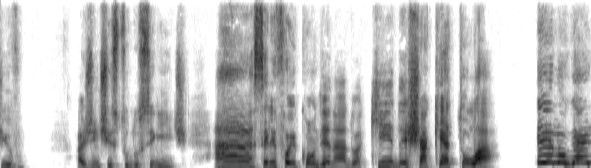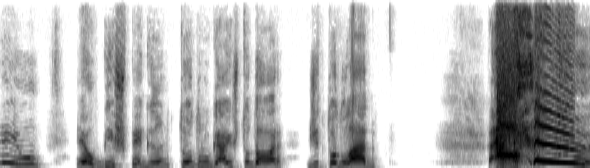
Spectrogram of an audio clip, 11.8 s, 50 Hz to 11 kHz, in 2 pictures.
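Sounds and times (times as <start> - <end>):
speech: 0.0 - 5.0, 5.6 - 9.8, 10.8 - 11.8
man sneezing: 10.8 - 11.7.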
